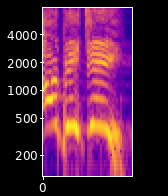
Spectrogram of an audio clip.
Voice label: US threat rpg, battlechatter; english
